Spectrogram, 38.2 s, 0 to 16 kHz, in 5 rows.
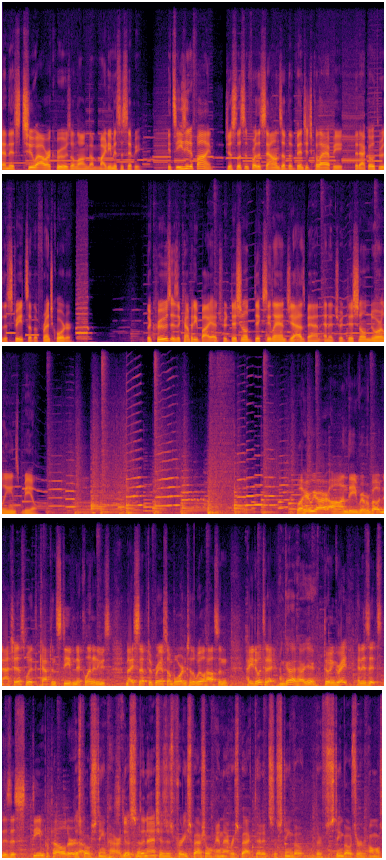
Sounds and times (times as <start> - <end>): Speech: 0.0 - 9.0, 10.6 - 16.0, 21.2 - 38.1
Music: 0.0 - 38.1.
